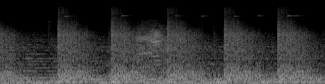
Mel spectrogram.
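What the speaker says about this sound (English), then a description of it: "Okay, I wasted 2 bullets." Rapid bursts of video-game gunfire, four or five loud broadband volleys spaced about half a second apart over a constant dense background, with no speech over them.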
